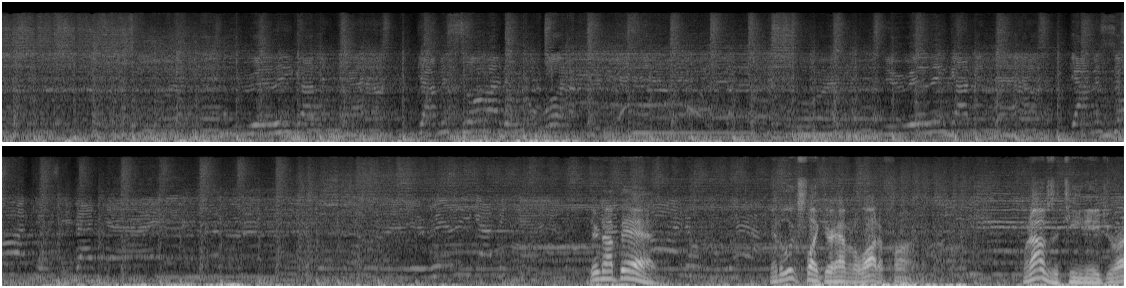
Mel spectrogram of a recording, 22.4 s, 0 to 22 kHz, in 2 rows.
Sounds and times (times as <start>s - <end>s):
Music: 0.0s - 22.4s
Speech: 17.1s - 18.1s, 18.9s - 20.4s, 21.4s - 22.4s.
